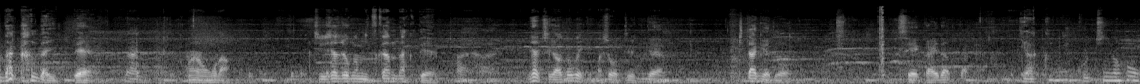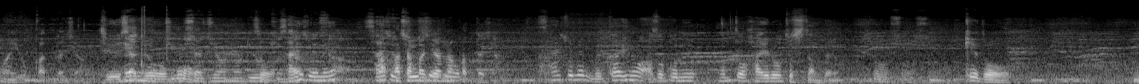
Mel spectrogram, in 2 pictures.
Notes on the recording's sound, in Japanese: 朝からオシャカフェでまったり。久々に仙台市内を散策する予定です。まずはカフェでゆっくりとおしゃべりです。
